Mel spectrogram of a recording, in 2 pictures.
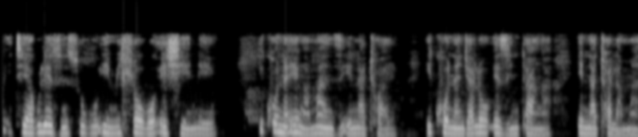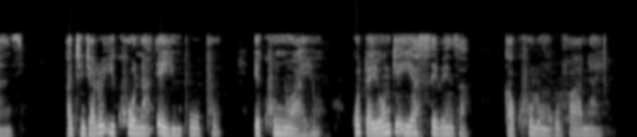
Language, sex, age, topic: North Ndebele, male, 25-35, health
